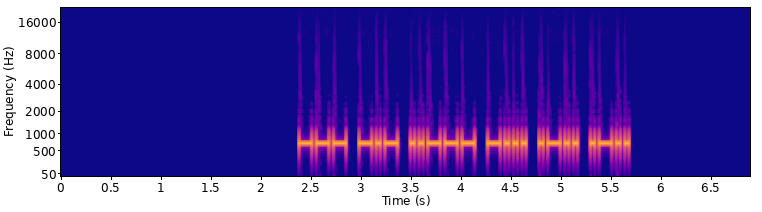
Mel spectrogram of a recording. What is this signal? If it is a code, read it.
Morse code, heard as a keyed tone, about 27 wpm, 700 Hz. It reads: OK2BLL
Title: DXCC-100 Call Signs - 6 Characters - Repeated 3x - 28wpm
